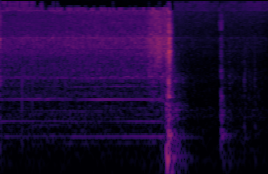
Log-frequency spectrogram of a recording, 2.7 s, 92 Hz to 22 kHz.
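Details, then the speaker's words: Fiat 500 power window motor hums steadily, then ends in a sharp knock and a second thump when closing or opening the window; strange knocking noise before repair. "ento and when I try to open or better when I try to close the to close the window um I hear um some shots."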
